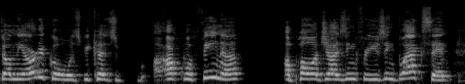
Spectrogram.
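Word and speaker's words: Awkwafina: talk about aquafina okay aquafina is an asian woman but it's spelled are you ready for how she spells it a-w-k-w-a-f-i-n-a it's like yeah it's like awkward okay yeah she's apologizing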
